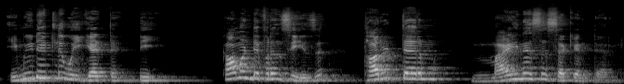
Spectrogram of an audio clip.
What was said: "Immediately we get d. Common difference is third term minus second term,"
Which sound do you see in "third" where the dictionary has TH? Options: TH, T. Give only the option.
T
